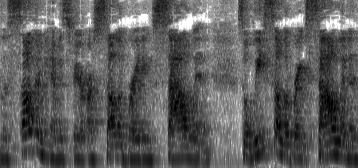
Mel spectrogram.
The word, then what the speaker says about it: Samhain: Global friends in the southern hemisphere are celebrating Salin so we celebrate Salin in the fall some people call it Samhain it's actually pronounce Salin so we reverse it so in the fall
